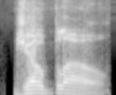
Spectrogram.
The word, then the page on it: Joe Blow: American English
